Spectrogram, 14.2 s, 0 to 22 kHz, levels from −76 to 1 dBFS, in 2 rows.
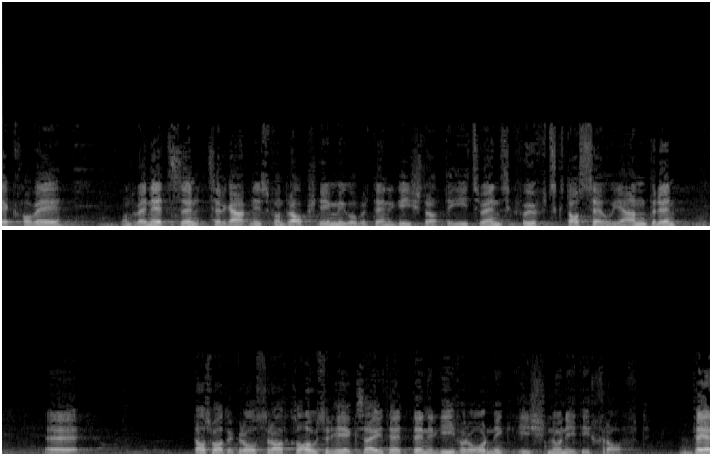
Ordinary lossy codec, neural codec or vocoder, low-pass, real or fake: none; none; none; real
